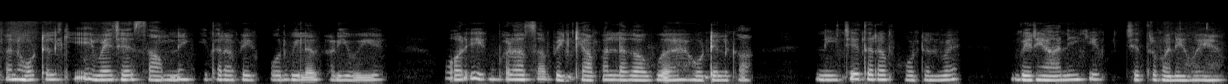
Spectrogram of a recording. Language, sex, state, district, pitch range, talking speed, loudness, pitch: Hindi, female, Andhra Pradesh, Anantapur, 200-225 Hz, 150 wpm, -19 LUFS, 210 Hz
